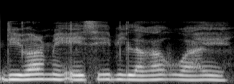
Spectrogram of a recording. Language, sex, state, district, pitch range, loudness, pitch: Hindi, female, Arunachal Pradesh, Papum Pare, 210-225 Hz, -13 LUFS, 220 Hz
